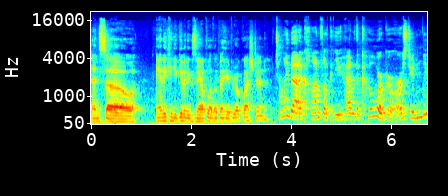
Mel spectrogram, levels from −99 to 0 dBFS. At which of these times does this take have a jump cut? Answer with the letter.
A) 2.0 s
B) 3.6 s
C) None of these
B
